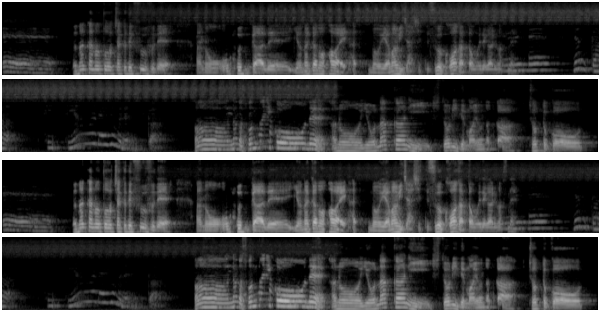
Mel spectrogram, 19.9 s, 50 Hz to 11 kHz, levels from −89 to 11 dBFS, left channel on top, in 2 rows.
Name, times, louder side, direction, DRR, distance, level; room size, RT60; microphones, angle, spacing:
voice 1, 0.0-0.9 3.2-3.6 4.9-5.2 8.2-9.2 9.5-10.1 10.6-12.6 13.3-14.7 17.6-17.7, left 2 dB, 70° left, 1.6 m, -51 dB
voice 2, 1.2-2.8 3.2-8.5 13.2-19.6, right 6 dB, 50° right, 0.3 m, -31 dB
sound 1, 2.1-15.5, left 8 dB, 45° left, 2.4 m, -58 dB
17.0 x 15.0 x 2.2 m
head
